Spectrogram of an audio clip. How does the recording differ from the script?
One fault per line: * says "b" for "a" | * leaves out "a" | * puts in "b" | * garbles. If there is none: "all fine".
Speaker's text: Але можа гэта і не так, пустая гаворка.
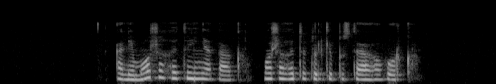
* puts in "можа гэта толькі"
